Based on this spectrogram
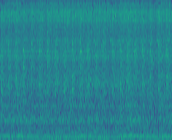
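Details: Deep, uneven knock under a lumpy idle with occasional puffing, valve cover off after penetrant and ATF/oil flushes. Rough slow, better at high idle. Owner suspects the cam or an exhaust valve not closing completely; heads may need removal.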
